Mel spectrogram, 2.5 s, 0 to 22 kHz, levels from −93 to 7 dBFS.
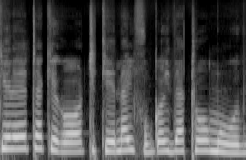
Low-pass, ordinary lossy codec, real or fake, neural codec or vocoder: none; none; fake; codec, 44.1 kHz, 7.8 kbps, Pupu-Codec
